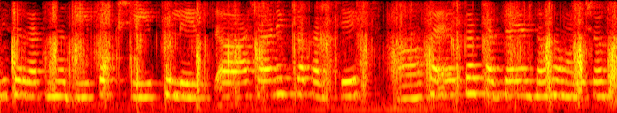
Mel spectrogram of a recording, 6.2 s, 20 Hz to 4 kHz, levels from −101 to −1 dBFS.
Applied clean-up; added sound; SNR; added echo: none; Run; 3 dB; none.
